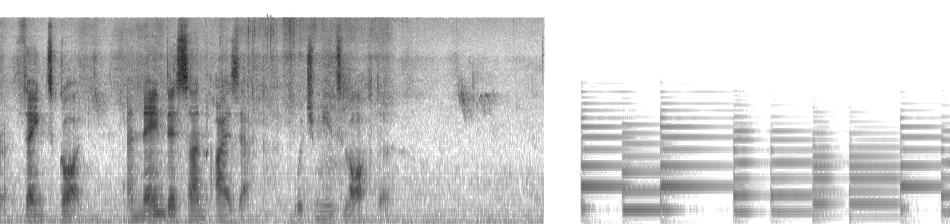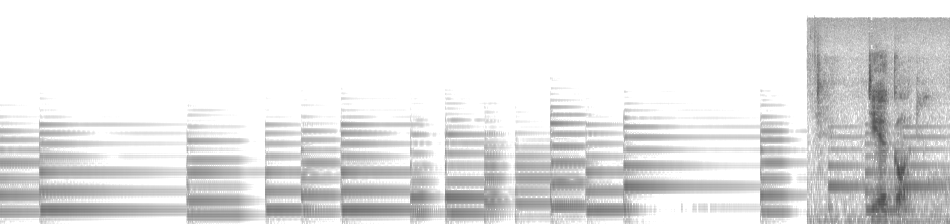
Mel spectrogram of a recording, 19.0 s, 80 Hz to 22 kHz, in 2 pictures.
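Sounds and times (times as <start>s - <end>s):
slow solo piano melody: 5.8s - 19.0s.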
